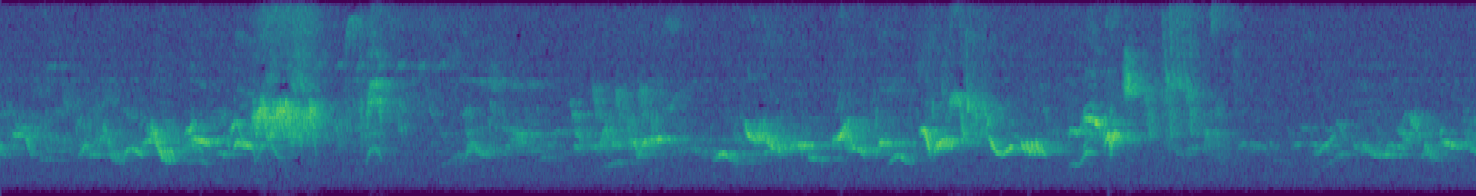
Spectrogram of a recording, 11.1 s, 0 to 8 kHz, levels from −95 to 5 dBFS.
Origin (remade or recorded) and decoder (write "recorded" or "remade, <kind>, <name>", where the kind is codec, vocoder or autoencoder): remade, vocoder, Vocos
